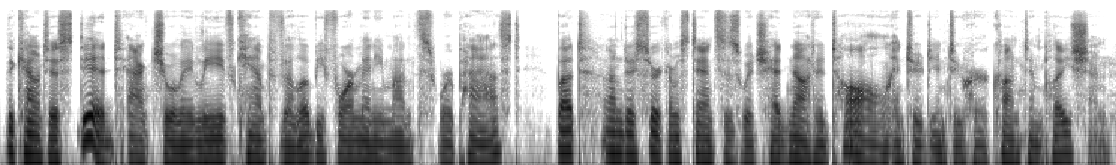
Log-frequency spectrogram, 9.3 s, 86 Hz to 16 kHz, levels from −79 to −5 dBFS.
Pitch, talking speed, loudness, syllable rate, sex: 95 Hz, 155 wpm, -20 LUFS, 4.9 syllables/s, male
